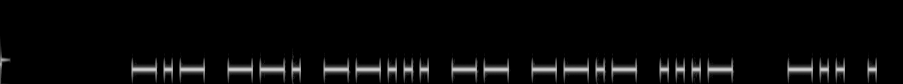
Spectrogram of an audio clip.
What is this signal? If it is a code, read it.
Morse code, heard as a keyed tone, about 15 wpm, 700 Hz. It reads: KG7MQV DE
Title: USA Callsign DE Callsign 15wpm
